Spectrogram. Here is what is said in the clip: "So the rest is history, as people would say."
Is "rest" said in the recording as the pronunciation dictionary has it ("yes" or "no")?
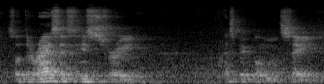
no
